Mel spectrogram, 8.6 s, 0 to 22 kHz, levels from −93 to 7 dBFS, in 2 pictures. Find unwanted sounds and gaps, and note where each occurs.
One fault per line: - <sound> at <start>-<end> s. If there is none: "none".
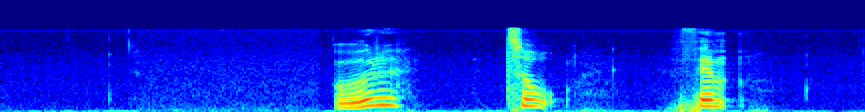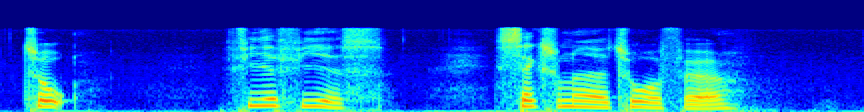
none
